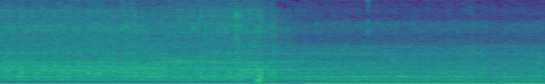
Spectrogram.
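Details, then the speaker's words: Alfa Romeo Spider engine first start after months unused, started via relay bypass: smooth steady idle, no knocks or rattles, no oil starvation; coolant possibly up to a liter low. "You hear how it's just so smooth, this engine. It hasn't started in months and months and months."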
